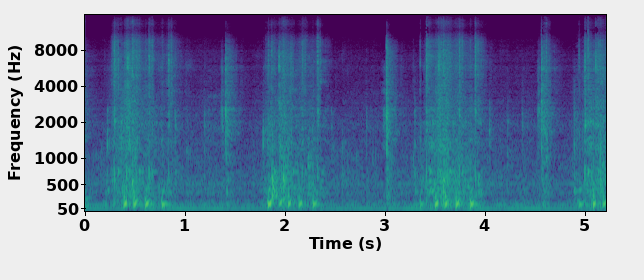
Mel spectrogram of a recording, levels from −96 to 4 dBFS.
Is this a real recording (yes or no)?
no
